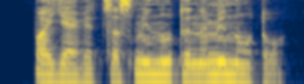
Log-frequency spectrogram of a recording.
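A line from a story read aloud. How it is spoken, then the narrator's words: Grim warning. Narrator (Russian): мрачно предостерег Даггер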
